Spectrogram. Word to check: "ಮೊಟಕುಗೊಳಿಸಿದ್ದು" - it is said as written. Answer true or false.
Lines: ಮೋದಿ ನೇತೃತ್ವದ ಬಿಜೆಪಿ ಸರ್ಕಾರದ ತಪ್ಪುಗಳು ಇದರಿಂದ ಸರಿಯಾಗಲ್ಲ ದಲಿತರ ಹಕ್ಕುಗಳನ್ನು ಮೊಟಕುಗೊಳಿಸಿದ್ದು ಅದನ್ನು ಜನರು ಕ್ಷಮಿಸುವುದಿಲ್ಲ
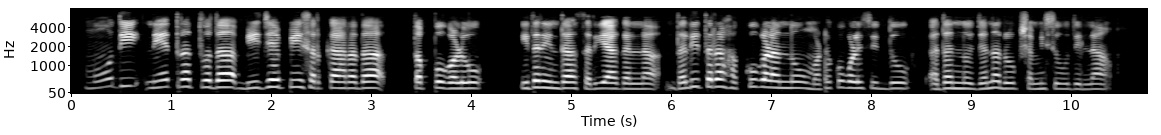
true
